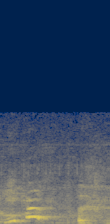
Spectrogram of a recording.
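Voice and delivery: loud fake hiccup, high pitched; mock loud hiccup. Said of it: "really loudly".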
